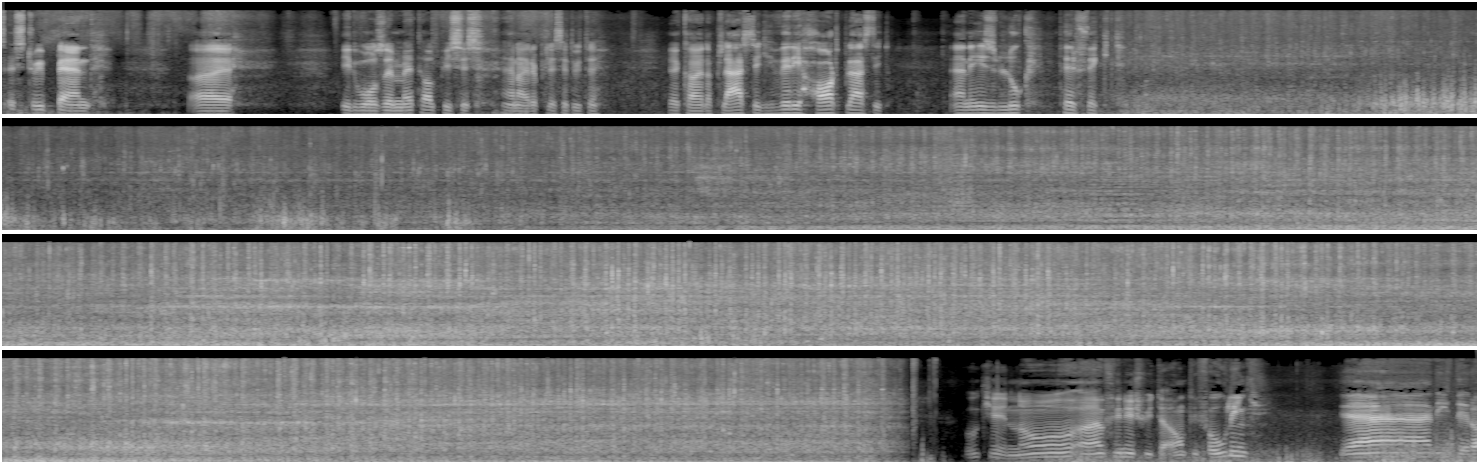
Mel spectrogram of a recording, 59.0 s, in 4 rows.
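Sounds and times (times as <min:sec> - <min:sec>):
outboard motor running: 0:10.7 - 0:53.4
water churning and splashing: 0:10.8 - 0:53.4.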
